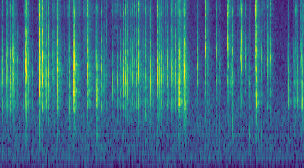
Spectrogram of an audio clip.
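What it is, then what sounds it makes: Plastic game controller buttons clicked and tapped. Fingertips click the buttons and tap the surface of a hand-sized, white, hollow plastic Wii Classic controller with a cable. The result is a rapid, irregular run of dry, bright clicks and light taps, each dying away almost at once with no low-end body.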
